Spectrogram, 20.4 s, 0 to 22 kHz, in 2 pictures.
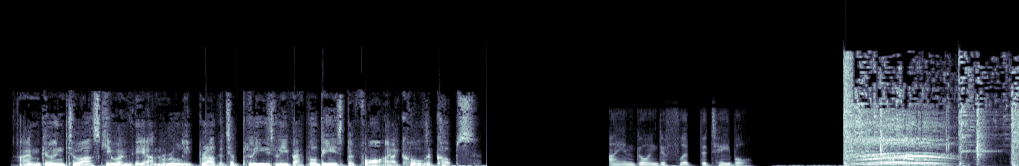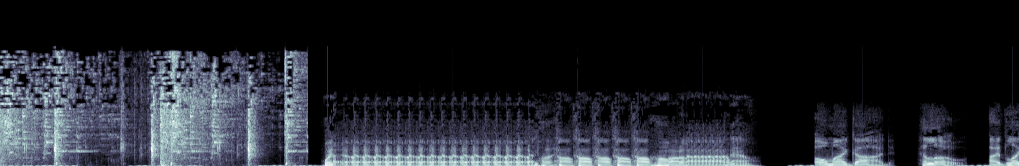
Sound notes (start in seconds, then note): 8.4 all gasp, glass shatters everywhere; 13.4 waiter crys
